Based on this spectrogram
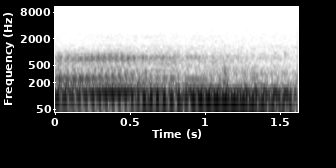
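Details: Subaru boxer engine, not a genuine RA STI, been sitting, smoking a bit at warm-up: short throttle blip gives a low uneven rumble that swells and settles cleanly with no knock or rattle; revs normally.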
